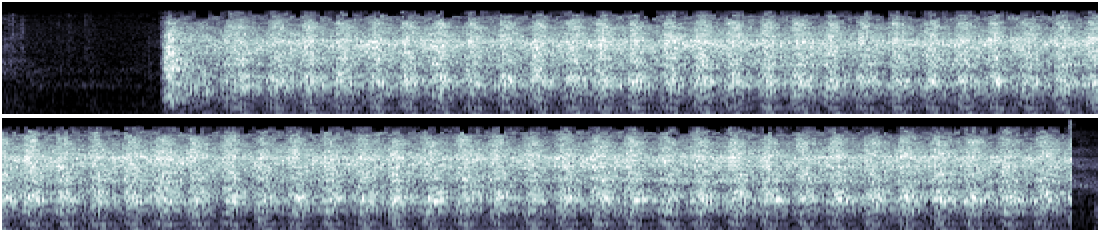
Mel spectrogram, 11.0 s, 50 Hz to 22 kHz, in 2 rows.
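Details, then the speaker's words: K-swapped Mazda RX7 with a newly fitted Pulsar GTX3076R turbo, first start. Cranked with the ECU off to prime oil to the new turbo: steady starter churn with even compression beats about three per second, and the engine never fires. "well first things first actually we're going to crank it for a minute just to let the oil kind of get in there the new turbo"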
